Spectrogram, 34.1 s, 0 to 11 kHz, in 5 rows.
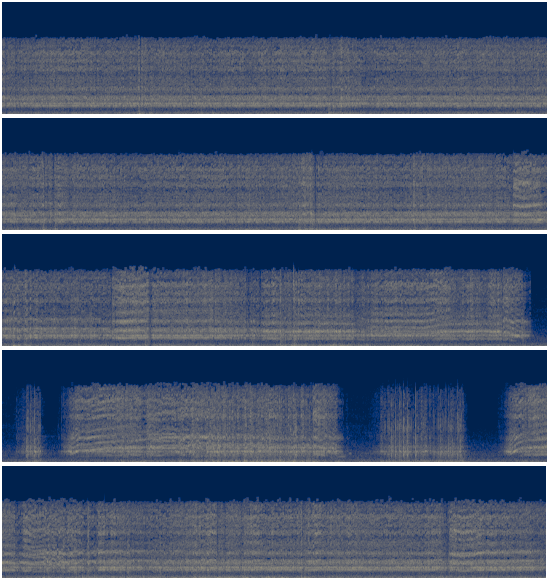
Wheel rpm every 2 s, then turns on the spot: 230, 230, 230, 240, 230, 230, 230, 230, 230, 190, 100, 160, 150, 40, 200, 240, 230.
none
